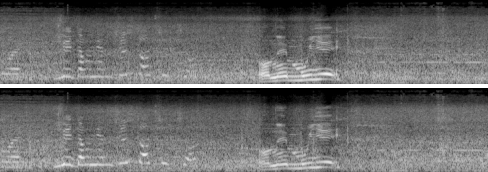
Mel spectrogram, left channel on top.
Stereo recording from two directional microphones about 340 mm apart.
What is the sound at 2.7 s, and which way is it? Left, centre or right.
Speech, centre.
